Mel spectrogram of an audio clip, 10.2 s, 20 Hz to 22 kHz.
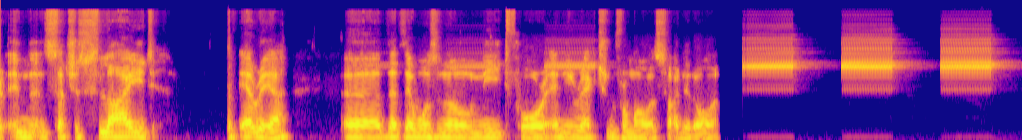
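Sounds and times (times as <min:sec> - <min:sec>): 
speech: 0:00.0 - 0:01.6, 0:02.3 - 0:07.7
shrill electronic alarm beeps from a load monitoring system: 0:04.6 - 0:06.1, 0:07.4 - 0:10.2.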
